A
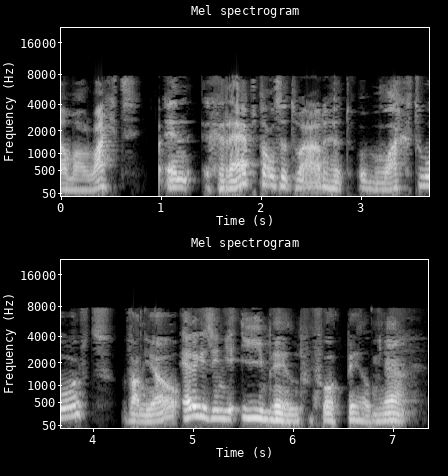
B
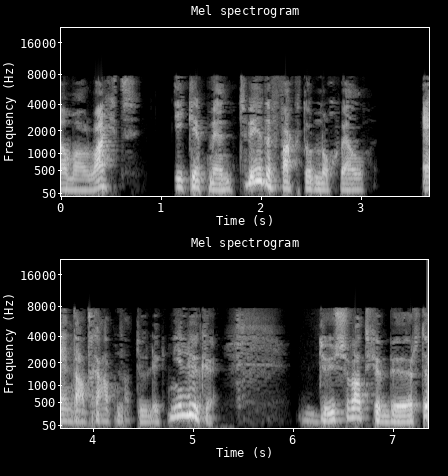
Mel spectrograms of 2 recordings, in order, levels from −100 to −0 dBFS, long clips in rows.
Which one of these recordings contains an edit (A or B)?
A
